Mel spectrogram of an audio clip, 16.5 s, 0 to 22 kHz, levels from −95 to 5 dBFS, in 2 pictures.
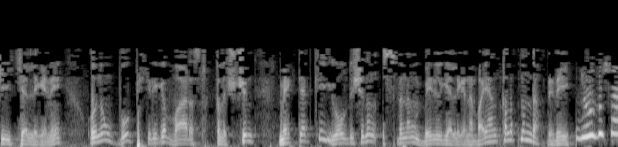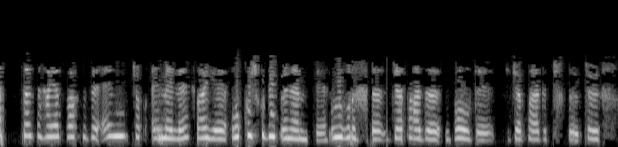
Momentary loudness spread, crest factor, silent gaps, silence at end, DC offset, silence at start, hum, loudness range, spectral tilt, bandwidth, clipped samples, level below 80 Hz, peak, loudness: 10 LU; 14 dB; none; 0.1 s; under 0.1%; 0 s; none; 5 LU; -11 dB/octave; 5.8 kHz; under 0.1%; -40 dBFS; -8 dBFS; -22 LUFS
